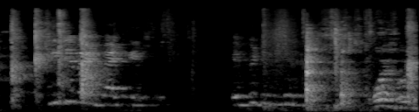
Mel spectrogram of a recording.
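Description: People talking in short bursts, with a pause near the middle and a single sharp knock about three seconds in.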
